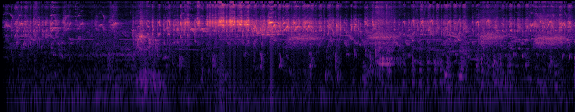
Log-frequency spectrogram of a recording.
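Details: Sunbird basking in the morning sun, giving high, thin chirps and twittering phrases in quick irregular runs, with a brief lower note near the middle.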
